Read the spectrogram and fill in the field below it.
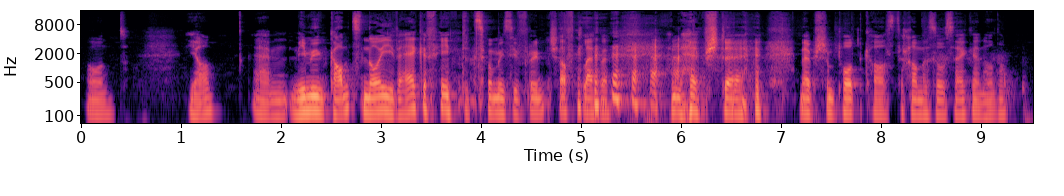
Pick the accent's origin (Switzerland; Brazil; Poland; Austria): Switzerland; als Schweizer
